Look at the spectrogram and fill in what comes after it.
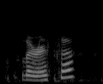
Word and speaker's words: Larissa: Larissa.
